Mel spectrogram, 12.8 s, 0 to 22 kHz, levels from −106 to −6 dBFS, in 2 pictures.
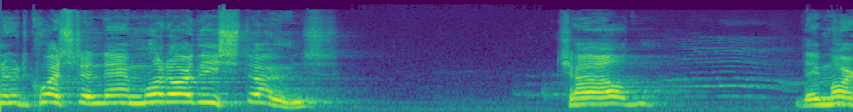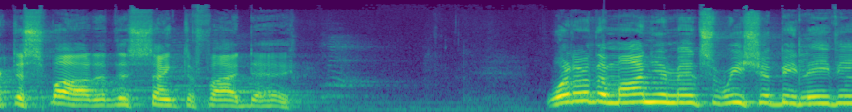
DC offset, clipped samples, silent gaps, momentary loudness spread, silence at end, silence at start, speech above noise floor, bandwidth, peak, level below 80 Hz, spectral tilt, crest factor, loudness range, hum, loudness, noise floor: under 0.1%; under 0.1%; none; 12 LU; 0 s; 0 s; 43 dB; 17 kHz; 0 dBFS; -62 dBFS; -4.5 dB/octave; 18 dB; 7 LU; none; -17 LUFS; -59 dBFS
